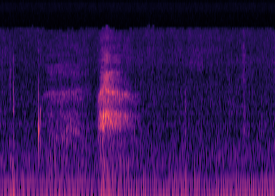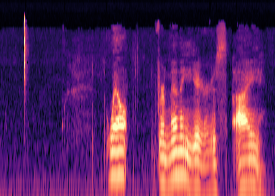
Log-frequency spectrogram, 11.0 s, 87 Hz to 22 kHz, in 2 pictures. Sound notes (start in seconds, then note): 2.0 sighs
